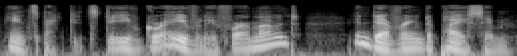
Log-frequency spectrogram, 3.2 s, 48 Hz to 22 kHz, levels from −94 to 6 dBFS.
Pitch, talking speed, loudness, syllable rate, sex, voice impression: 110 Hz, 205 wpm, -21 LUFS, 7.5 syllables/s, male, very masculine, old, very thick, tensed, very powerful, dark, slightly soft, muffled, very fluent, raspy, cool, slightly intellectual, slightly sincere, calm, very mature, slightly friendly, slightly reassuring, slightly unique, elegant, very wild, sweet, lively, slightly kind, intense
